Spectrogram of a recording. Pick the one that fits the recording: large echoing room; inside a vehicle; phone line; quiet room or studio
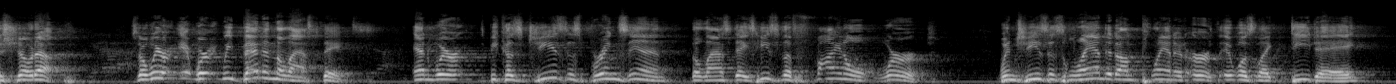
large echoing room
